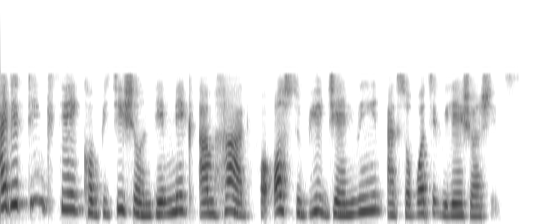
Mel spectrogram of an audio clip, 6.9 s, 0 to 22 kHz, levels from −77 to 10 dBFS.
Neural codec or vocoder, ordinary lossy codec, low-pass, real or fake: codec, 16 kHz, about 1 kbps, DyCAST, with the encoder's durations; none; 5.4 kHz; fake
